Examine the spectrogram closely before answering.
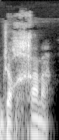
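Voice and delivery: Johanna with a heavy H, said softly; emphasised H. Real, not acted. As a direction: lean hard on the H in Johanna. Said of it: "So much emphasis on the H".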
